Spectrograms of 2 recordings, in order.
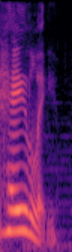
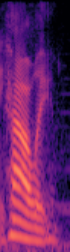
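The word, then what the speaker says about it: Halle: Musical performances will include Lizzo, Camila Cabello, Chloe and Haley. Did I say that right? – Hallie.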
